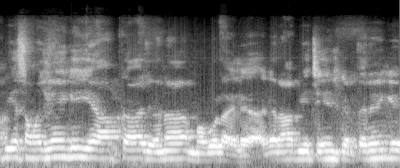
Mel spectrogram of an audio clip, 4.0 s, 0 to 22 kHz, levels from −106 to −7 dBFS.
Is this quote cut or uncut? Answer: uncut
